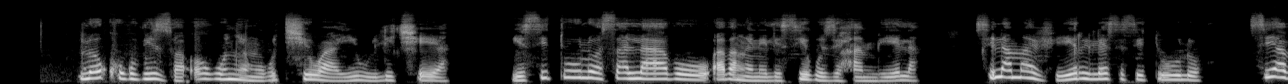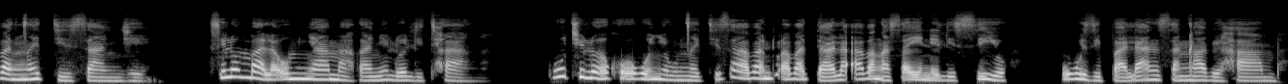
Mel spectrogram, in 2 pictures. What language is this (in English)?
North Ndebele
